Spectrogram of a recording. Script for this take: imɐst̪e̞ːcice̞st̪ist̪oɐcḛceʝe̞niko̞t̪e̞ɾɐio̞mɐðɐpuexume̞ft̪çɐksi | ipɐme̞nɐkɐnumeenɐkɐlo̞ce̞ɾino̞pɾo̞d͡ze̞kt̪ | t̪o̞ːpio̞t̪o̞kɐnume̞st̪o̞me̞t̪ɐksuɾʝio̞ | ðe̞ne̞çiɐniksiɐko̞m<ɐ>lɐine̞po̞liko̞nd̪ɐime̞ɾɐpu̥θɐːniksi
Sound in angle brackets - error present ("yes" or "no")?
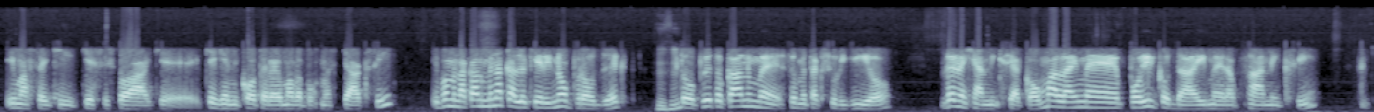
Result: yes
